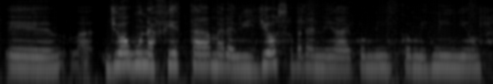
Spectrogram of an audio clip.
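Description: A woman's voice: fairly high pitch, fairly even intonation, fast talker, darkish tone. A middle-aged woman with a Chilean accent, a guest telling a personal story with animation. She acts out the lines of people in her story and repeats words for emphasis. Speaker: guest businesswoman.

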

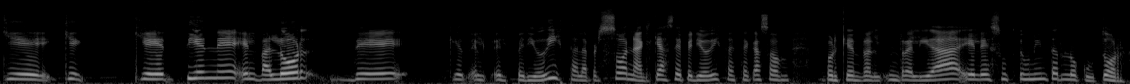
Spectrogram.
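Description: Lady interviewer, smooth clear voice, lots of ehs, kind of highish. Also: measured pace. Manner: hesitant, full of "eh" fillers and restarts, warmly enthusiastic. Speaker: journalist interviewer. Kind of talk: cultural interview.

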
